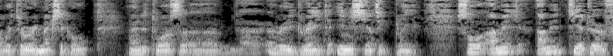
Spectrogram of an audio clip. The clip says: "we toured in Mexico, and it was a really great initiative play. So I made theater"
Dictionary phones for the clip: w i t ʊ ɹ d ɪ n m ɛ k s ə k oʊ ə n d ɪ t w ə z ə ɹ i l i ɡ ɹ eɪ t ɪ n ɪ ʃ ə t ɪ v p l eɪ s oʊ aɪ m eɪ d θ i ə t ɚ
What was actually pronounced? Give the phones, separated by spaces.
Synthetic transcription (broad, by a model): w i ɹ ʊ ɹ ɪ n m ɛ k s ə k oʊ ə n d ɪ t w ə z ə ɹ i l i ɡ ɹ eɪ t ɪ n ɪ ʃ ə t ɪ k p l eɪ s oʊ aɪ m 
